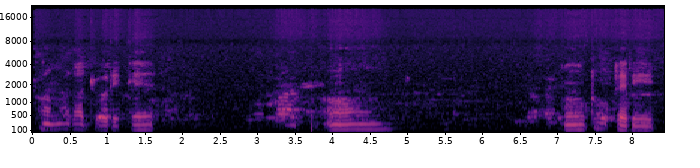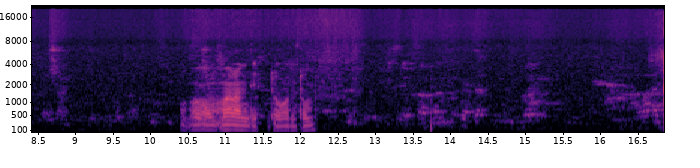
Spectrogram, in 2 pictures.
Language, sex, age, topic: Oshiwambo, male, 36-49, finance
